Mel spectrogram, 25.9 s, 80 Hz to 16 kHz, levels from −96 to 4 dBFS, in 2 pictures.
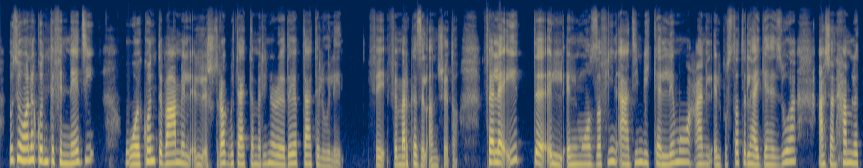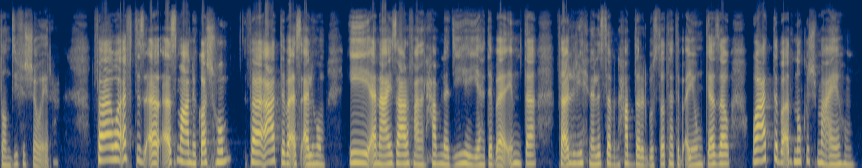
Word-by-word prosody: بُصّي، 280 Hz, +3 st, +2 dB
هو 260 Hz, -2 st, +7 dB
أنا 265 Hz, +1 st, +6 dB
كنت 250 Hz, -3 st, +2 dB
في 245 Hz, -, -4 dB
النادي 225 Hz, -, 0 dB, 0.4 s
وكنت 215 Hz, +5 st, +2 dB
باعمل 205 Hz, 0 st, +3 dB
الاشتراك 185 Hz, +3 st, -2 dB
بتاع 195 Hz, 0 st, -1 dB
التمارين 185 Hz, +2 st, -6 dB
الرياضية 190 Hz, +1 st, -1 dB
بتاعة 195 Hz, -2 st, -3 dB
الولاد، 150 Hz, -5 st, -8 dB, 0.4 s
في 165 Hz, -, -5 dB
في 170 Hz, -, -5 dB
مَركَز 175 Hz, +1 st, -1 dB
الأنشطة، 155 Hz, -1 st, -6 dB, 0.4 s
فلقيت 235 Hz, +5 st, +2 dB, 0.2 s
ال 185 Hz, -4 st, 0 dB
الموظفين 185 Hz, +5 st, -3 dB
قاعدين 190 Hz, +2 st, -2 dB
بيتكلّموا 210 Hz, +3 st, -3 dB
عن 185 Hz, -1 st, -3 dB
البوستات 175 Hz, +6 st, -7 dB
اللي 195 Hz, -2 st, -2 dB
هيجهزوها 175 Hz, +6 st, -2 dB, 0.4 s
عشان 185 Hz, -1 st, 0 dB
حملة 215 Hz, +1 st, -1 dB
تنضيف 175 Hz, 0 st, -9 dB
الشوارع، 175 Hz, +4 st, -6 dB, 0.5 s
فوقفت 275 Hz, +2 st, +4 dB
س 240 Hz, -, -4 dB
أ 210 Hz, -, +5 dB, 0.2 s
أسمع 230 Hz, -3 st, +4 dB
نقاشهم 220 Hz, +5 st, +1 dB, 0.3 s
فقعدت 230 Hz, +1 st, +5 dB
بقى 205 Hz, -, +5 dB
أسألهم: 185 Hz, -1 st, +1 dB, 0.4 s
"إيه، 215 Hz, -2 st, +4 dB
أنا 190 Hz, -1 st, +4 dB
عايزة 195 Hz, +2 st, +4 dB
أعرَف 195 Hz, +1 st, +4 dB
عن 175 Hz, 0 st, +1 dB
الحملة 190 Hz, 0 st, -3 dB
دي، 180 Hz, +4 st, -5 dB
هي 170 Hz, -1 st, -3 dB
هتبقى 175 Hz, -1 st, +1 dB
إمتى؟" 195 Hz, 0 st, -1 dB, 0.3 s
فقالوا 190 Hz, +3 st, +3 dB
لي: 200 Hz, +1 st, -3 dB
"إحنا 210 Hz, -3 st, -5 dB
لسّه 195 Hz, +1 st, -1 dB
بنحضَّر 180 Hz, 0 st, -3 dB
البوستات 165 Hz, +4 st, -6 dB
هتبقى 165 Hz, -3 st, -4 dB
يوم 175 Hz, +2 st, -5 dB
كذا." 190 Hz, +1 st, +2 dB, 0.3 s
وقعدت 255 Hz, +5 st, +4 dB
بقى -, -, +1 dB
أتناقش 240 Hz, 0 st, -5 dB
معاهم. 185 Hz, -4 st, -2 dB
195 Hz, 145 wpm, -19 LUFS, 180-220 Hz, 0.5 s, هو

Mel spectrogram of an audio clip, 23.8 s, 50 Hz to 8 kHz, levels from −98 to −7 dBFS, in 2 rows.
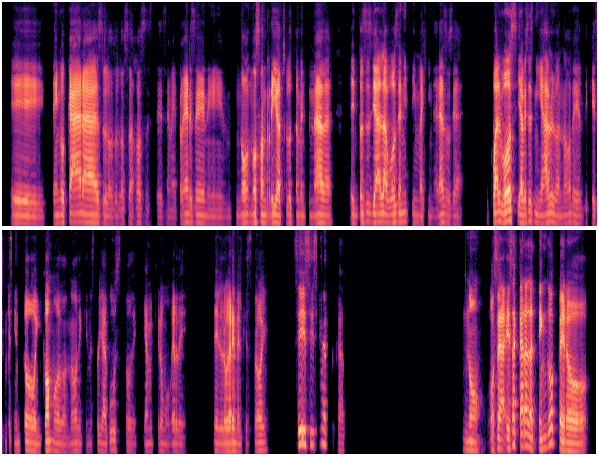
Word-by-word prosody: eh, 95 Hz, -2 st, -3 dB
tengo 100 Hz, +1 st, -4 dB
caras, 105 Hz, -2 st, +5 dB
lo 90 Hz, -1 st, -11 dB
los 90 Hz, -1 st, -20 dB
ojos, -, -, -13 dB
este 90 Hz, 0 st, -25 dB
se 90 Hz, -, -23 dB
me 85 Hz, 0 st, -19 dB
tuercen, 100 Hz, -2 st, -2 dB
y 90 Hz, -1 st, -13 dB, 0.3 s
no 100 Hz, +2 st, -6 dB
no 105 Hz, +1 st, -3 dB
sonrío 105 Hz, +1 st, +3 dB
absolutamente 100 Hz, -1 st, -8 dB
nada. 100 Hz, 0 st, +2 dB, 0.3 s
Entonces, 110 Hz, +4 st, -7 dB
ya 110 Hz, -1 st, +7 dB
la 110 Hz, -, +4 dB
voz 105 Hz, +2 st, -3 dB
ya 110 Hz, -, -2 dB
ni 120 Hz, 0 st, -12 dB
te 110 Hz, -, -22 dB
imaginarás, 95 Hz, +1 st, -6 dB
o 100 Hz, -, -16 dB
sea, 95 Hz, -1 st, -15 dB, 0.5 s
¿cuál 115 Hz, +1 st, +5 dB
voz?, 135 Hz, +4 st, +4 dB
y 105 Hz, -, 0 dB
a -, -, +6 dB
veces 120 Hz, +4 st, -5 dB
ni 105 Hz, -3 st, -12 dB
hablo, 105 Hz, -1 st, 0 dB
¿no? 95 Hz, +3 st, -14 dB
De 100 Hz, -2 st, -10 dB
de 95 Hz, -, -30 dB
que -, -, -10 dB
me -, -, -18 dB
siento 100 Hz, +1 st, -4 dB
incómodo, 95 Hz, -2 st, -2 dB
¿no? 100 Hz, +2 st, -13 dB
De 100 Hz, -, -18 dB
que 95 Hz, -, -36 dB
no 95 Hz, -, -28 dB
estoy 105 Hz, +3 st, -19 dB
a 95 Hz, -, -5 dB
gusto, 115 Hz, -1 st, -18 dB
de 95 Hz, -1 st, -26 dB
que -, -, -70 dB
ya 95 Hz, -, -9 dB
me 100 Hz, -, -20 dB
quiero 100 Hz, -, -16 dB
mover 95 Hz, +1 st, -10 dB
de 90 Hz, -1 st, -19 dB, 0.5 s
del 95 Hz, -1 st, -8 dB
lugar 100 Hz, +1 st, +2 dB
en 100 Hz, -1 st, -1 dB
el 95 Hz, -, -9 dB
que 95 Hz, -, -31 dB
estoy. 105 Hz, +2 st, -9 dB, 0.5 s
Sí 190 Hz, +1 st, +2 dB
sí 180 Hz, -1 st, -11 dB
sí 175 Hz, -, -16 dB
me 185 Hz, -1 st, -6 dB
ha -, -, -5 dB
tocado. 100 Hz, -, -22 dB, 2.4 s
No, 110 Hz, -2 st, -4 dB
o -, -, -5 dB
sea, 125 Hz, -2 st, +6 dB
esa 135 Hz, +8 st, +3 dB
cara 165 Hz, -1 st, +5 dB
la -, -, +2 dB
tengo, 170 Hz, +12 st, 0 dB
pero, 100 Hz, -, +2 dB
100 Hz, 185 wpm, -20 LUFS, 95-110 Hz, 2.4 s, ya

